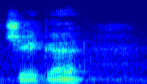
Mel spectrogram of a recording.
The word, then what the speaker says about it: giga: And some people pronounce it giga, especially if you watch Back to the Future and they're talking about how many gigawatts the flux capacitor has. But giga is the way it's typically referred to.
